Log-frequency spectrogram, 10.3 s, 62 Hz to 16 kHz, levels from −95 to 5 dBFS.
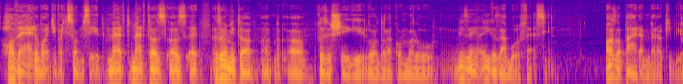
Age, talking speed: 60-79, 145 wpm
